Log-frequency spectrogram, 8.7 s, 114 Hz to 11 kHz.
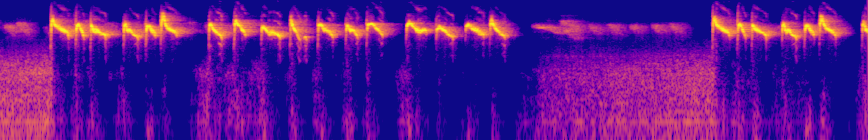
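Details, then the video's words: Mata puteh (white-eye) in a cage giving open "buka" song, 18 May 2022, post-deworming; long run of loud, rapid, high chirping notes, a soft trailing warble, then another fast burst of chirps. "Mata Puteh Kitaro buka sing"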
